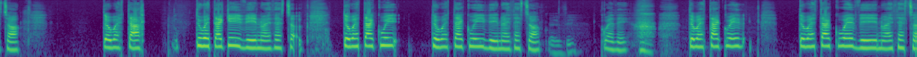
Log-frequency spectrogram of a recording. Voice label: "gweddu", Welsh

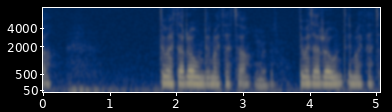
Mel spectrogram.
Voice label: "rownd", Welsh

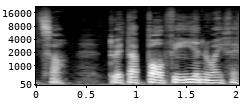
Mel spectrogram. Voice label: "boddi", Welsh

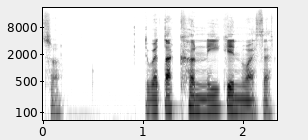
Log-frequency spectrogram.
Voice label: "cynnig", welsh

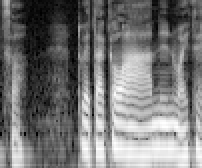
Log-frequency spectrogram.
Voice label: "glaan", Welsh

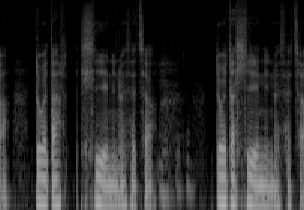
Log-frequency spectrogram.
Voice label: "llun", Welsh

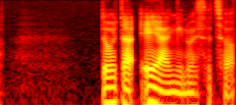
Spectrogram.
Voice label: "eang", welsh

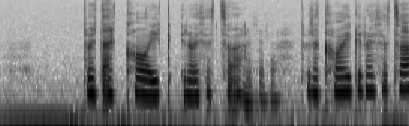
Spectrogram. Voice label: "coeg", Welsh

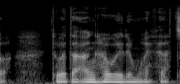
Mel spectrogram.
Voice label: "anghywir", Welsh

